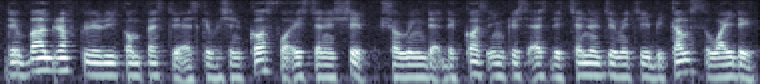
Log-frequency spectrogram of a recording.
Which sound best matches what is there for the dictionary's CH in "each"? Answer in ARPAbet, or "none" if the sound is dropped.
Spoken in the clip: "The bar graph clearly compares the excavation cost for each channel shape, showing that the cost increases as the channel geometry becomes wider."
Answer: S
